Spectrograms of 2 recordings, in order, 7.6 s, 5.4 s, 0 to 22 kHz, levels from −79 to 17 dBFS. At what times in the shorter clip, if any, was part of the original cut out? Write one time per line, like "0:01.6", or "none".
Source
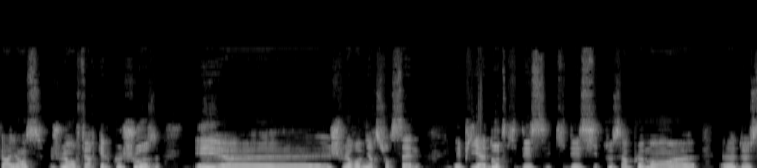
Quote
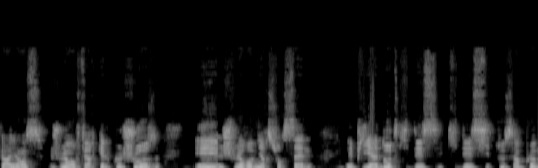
0:02.2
